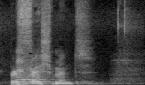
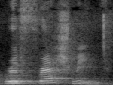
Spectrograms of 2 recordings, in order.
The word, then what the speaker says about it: refreshment: Đúng rồi, Yến Nhi rồi nè, thuộc hết từ refreshment. Đúng rồi, refreshment. Từ này nhấn ở trọng âm 2 nha mọi người nha.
